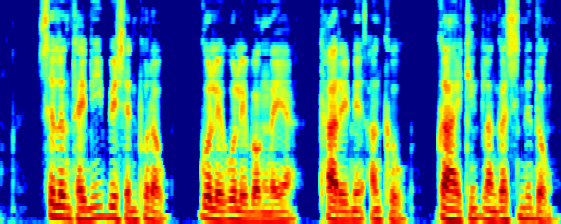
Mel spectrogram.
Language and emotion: Bodo, sad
